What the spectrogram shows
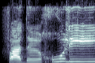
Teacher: دال کے اوپر قلقلہ اور لی کو کھینچیں گے یا مدہ کی وجہ سے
